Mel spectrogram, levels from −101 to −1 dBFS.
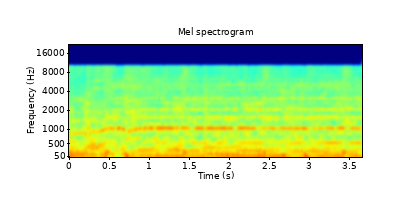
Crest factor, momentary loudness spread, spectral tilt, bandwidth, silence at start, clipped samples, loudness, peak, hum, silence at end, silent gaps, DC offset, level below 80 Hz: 12 dB; 1 LU; -4.5 dB/octave; 10.5 kHz; 0 s; under 0.1%; -23 LUFS; -12 dBFS; none; 0 s; none; under 0.1%; -30 dBFS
